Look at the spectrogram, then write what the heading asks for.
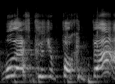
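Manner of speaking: loud, high mock of James snapping. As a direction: bark it back like the rude cast member. Gossip, mocking James's retort.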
